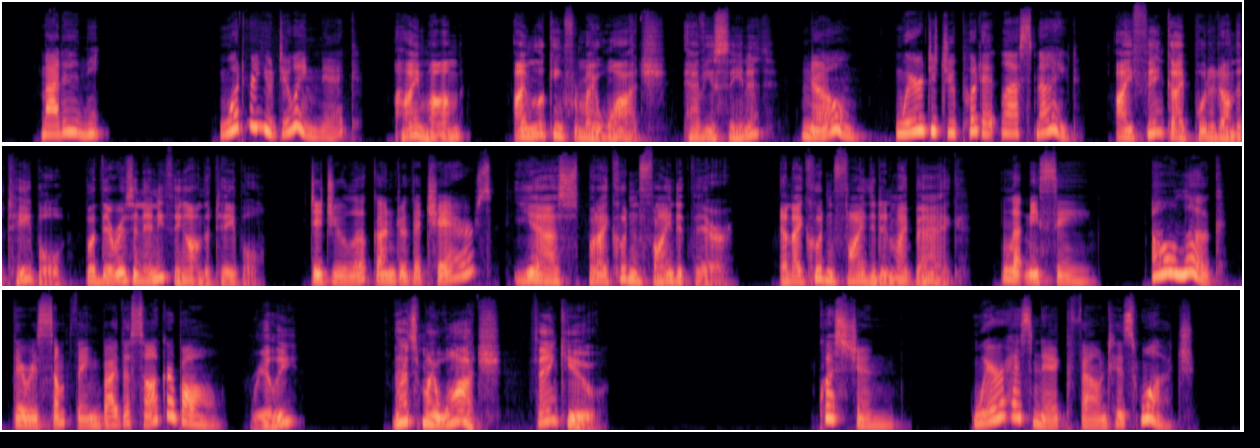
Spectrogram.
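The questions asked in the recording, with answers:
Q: Where has Nick found his watch?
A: By the soccer ball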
